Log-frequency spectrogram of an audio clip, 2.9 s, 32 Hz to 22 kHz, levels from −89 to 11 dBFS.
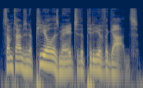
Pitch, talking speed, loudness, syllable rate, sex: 125 Hz, 230 wpm, -17 LUFS, 5.8 syllables/s, male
